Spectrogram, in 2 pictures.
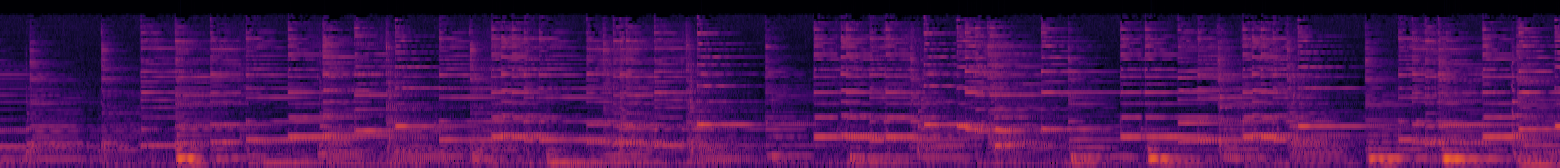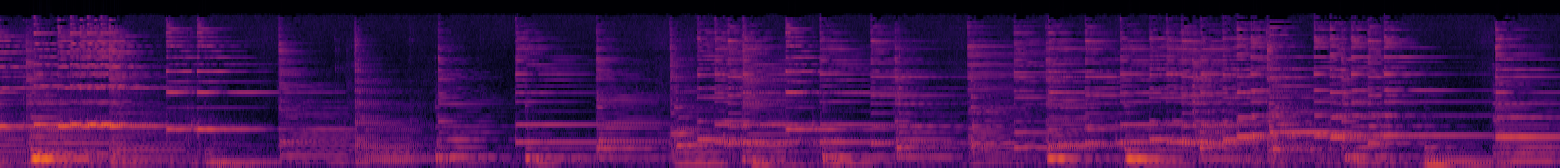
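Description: Instrumental background music: a keyboard piece of quick running notes, in a classical style.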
